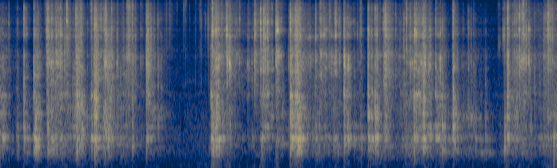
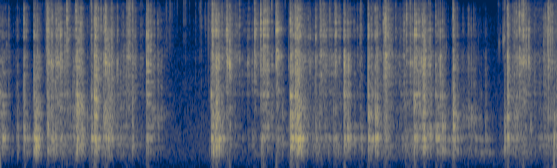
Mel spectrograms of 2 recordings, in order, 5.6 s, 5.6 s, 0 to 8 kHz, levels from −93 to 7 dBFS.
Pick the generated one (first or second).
first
